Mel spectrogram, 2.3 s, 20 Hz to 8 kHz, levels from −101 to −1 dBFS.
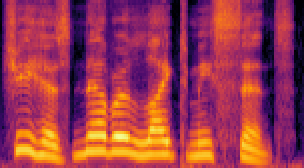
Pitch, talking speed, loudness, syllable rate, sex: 185 Hz, 160 wpm, -16 LUFS, 4.2 syllables/s, male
